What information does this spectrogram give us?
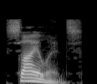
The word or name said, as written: silence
